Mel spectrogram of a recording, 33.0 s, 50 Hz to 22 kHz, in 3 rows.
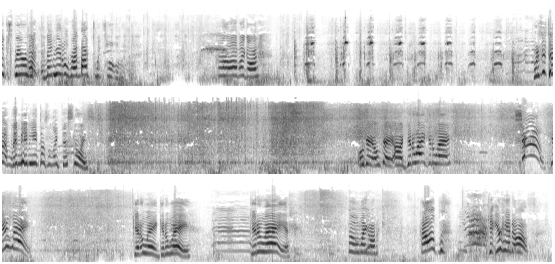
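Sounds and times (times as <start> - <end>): child making squeaky noises: 7.8 - 10.9
child wailing: 9.8 - 10.7, 31.2 - 31.8.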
